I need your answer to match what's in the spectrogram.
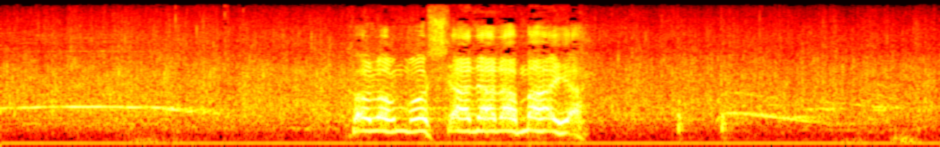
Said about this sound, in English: I wish we clap our hands right now.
